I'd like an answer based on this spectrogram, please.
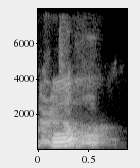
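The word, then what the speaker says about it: хох: Maybe hoch. Mountain. Yeah. You mean? Exactly. Yeah. Yes. How do you pronounce it? You pronounce hoch. it like with like an H hoch.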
